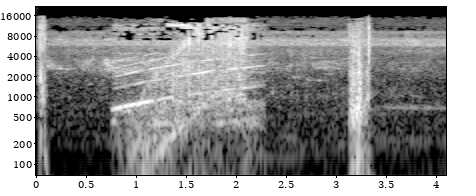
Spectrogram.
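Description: Cartoon sound effect of a computer printer printing a picture: a click, then a whirring with rising tones for about a second and a half, then a short thump about a second later.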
